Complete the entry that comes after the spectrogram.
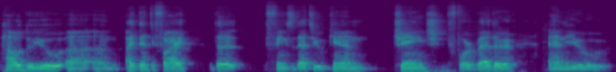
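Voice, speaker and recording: A man's voice: mid-range voice, fairly even intonation, very slow, darkish tone. A man hosting an interview, hesitantly with many fillers and restarts. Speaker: podcast host. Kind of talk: conversational interview. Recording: roomy reverb.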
